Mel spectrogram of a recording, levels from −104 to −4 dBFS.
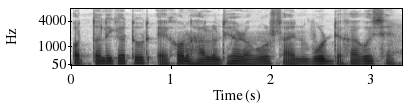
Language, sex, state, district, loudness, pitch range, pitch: Assamese, male, Assam, Sonitpur, -19 LUFS, 110-125 Hz, 120 Hz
